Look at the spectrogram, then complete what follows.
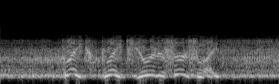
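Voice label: English searchlite mood low; speech; War Thunder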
